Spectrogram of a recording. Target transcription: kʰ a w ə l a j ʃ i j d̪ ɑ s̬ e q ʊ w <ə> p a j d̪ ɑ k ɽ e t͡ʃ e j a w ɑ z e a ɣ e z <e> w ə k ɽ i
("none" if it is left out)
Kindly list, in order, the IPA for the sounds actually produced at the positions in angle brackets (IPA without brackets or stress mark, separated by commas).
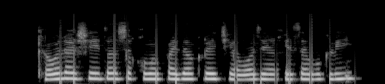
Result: a, a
